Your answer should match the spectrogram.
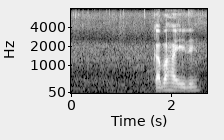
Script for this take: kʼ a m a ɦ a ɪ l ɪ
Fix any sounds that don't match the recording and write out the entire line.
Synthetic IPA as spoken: kʼ a b a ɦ a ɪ l ɪ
